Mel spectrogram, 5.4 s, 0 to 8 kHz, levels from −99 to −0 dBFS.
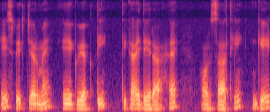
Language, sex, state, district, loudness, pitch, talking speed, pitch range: Hindi, male, Himachal Pradesh, Shimla, -17 LUFS, 115 Hz, 155 wpm, 105-130 Hz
